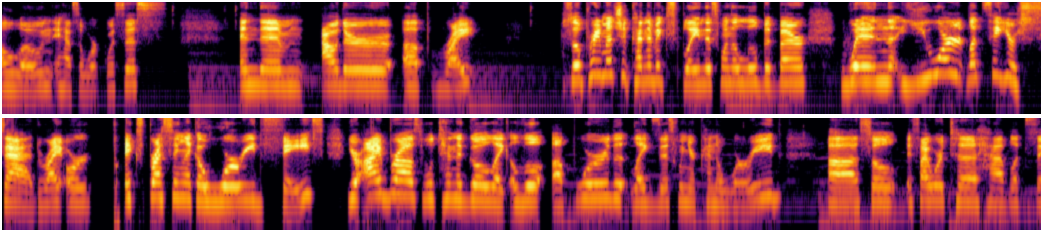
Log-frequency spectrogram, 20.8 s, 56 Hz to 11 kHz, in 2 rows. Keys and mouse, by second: 4.9 click, 6.5 click, 8.1 click, 9.6 click, 12.7 shift+middle click, 12.9 click, 16.9-18.0 middle drag, 18.6 shift+middle click, 19.7 KP_1.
